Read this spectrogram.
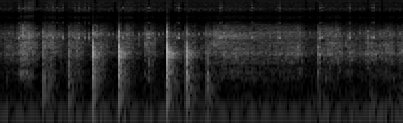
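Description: A paintbrush brushes and taps on paper.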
